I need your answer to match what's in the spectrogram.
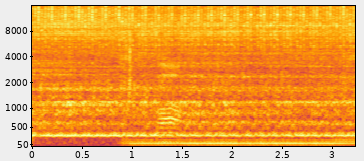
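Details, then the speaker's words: Renault Duster 2.0 at idle; noise persists with the alternator belt removed, and the water pump, idler, tensioner and timing belt have already been replaced. Steady low drone with a constant humming tone: abnormal engine noise, source unknown. "Tá com esse barulho no motor."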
